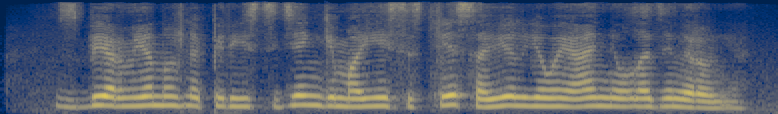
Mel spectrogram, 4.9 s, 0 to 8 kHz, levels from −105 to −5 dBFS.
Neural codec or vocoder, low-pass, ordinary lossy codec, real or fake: codec, 16 kHz, 0.5 kbps, X-Codec, WavLM features, trained on Multilingual LibriSpeech; 7.2 kHz; AAC, 32 kbps; fake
